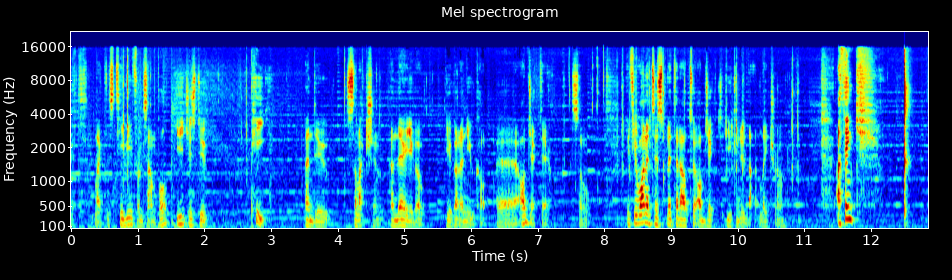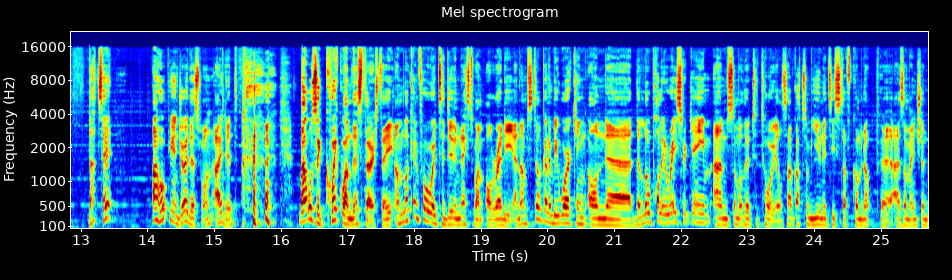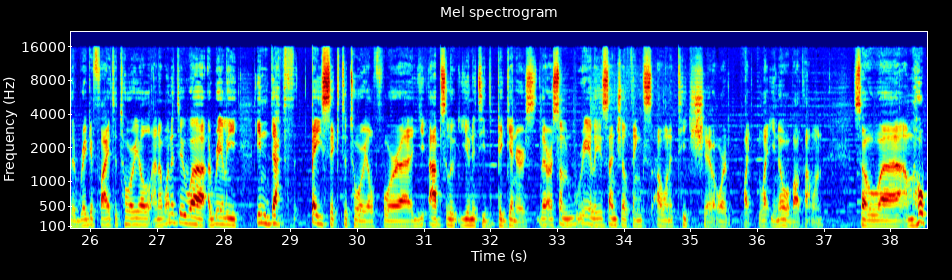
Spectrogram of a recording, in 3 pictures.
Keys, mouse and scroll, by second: 0.7 l, 1.5 shift+p, 2.5 p, 7.3 middle click, 7.8 click, 8.2 ctrl+z, 8.4 ctrl+z, 8.6 ctrl+z, 9.0 middle click, 9.6 scroll down 1, 9.8 a, 9.9 a, 10.8 Tab.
